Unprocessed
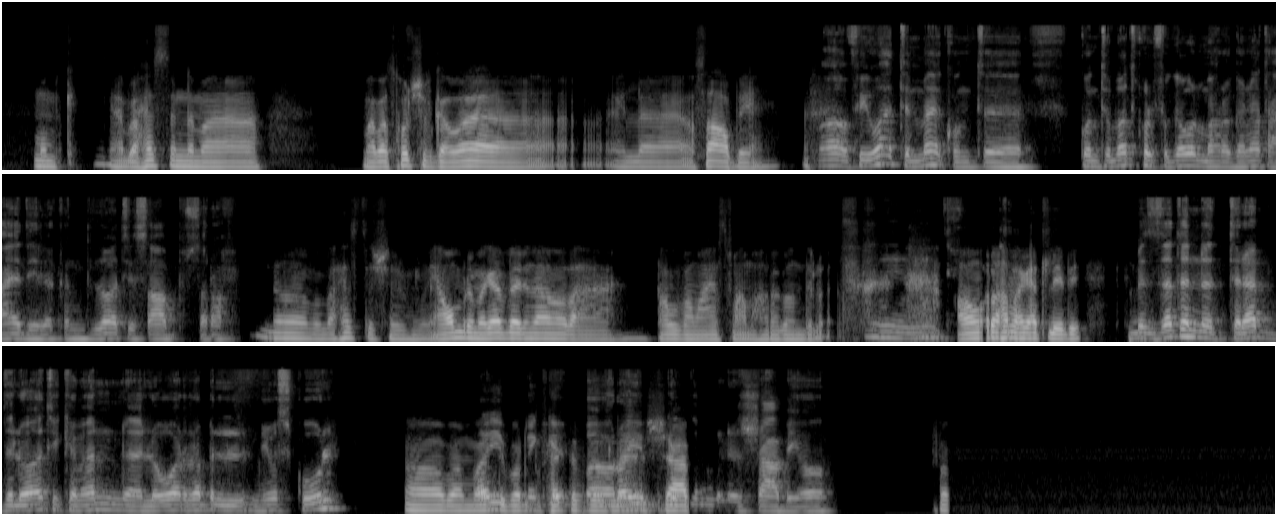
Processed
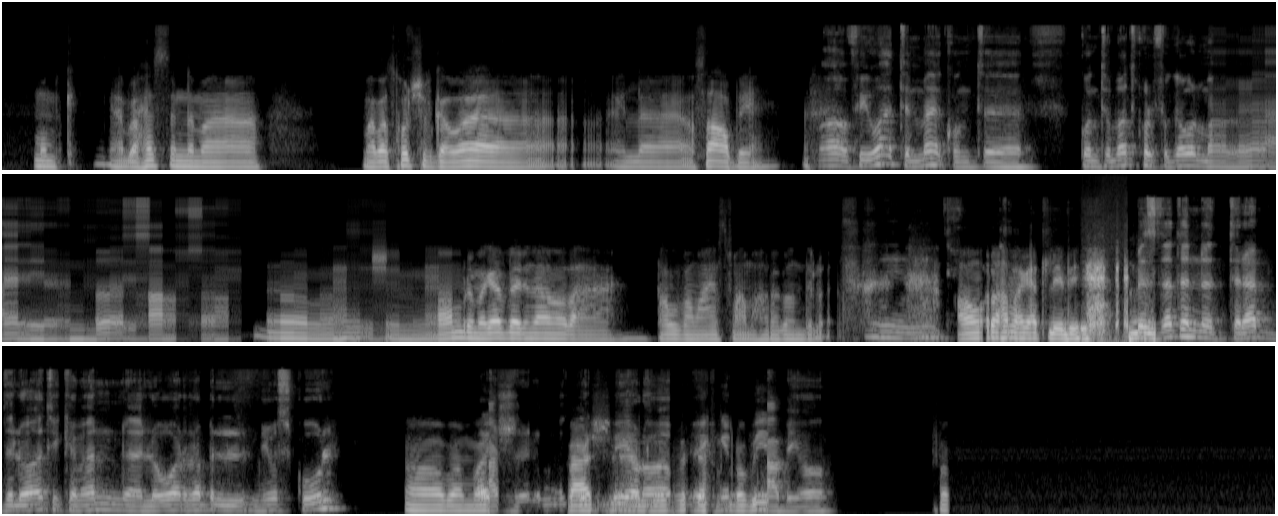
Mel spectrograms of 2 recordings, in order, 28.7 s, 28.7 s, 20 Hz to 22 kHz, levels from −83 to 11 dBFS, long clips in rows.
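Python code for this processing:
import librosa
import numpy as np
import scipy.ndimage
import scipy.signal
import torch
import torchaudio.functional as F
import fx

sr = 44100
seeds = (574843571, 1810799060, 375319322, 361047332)

y = fx.spec_steps(x, sr, hold_ms=100, at=(9.07, 12.98), fade=0.02)
y = fx.env_flatten(y, sr, amount_pct=100, at=(17.41, 18.2))
y = fx.edit(y, sr, fx.reverse_span(start_s=22.76, length_s=2.09), tone=tone)
y = fx.high_shelf(y, sr, hz=8100.0, db=-4.5)
y = F.gain(torch.from_numpy(y), 3.0).numpy()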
